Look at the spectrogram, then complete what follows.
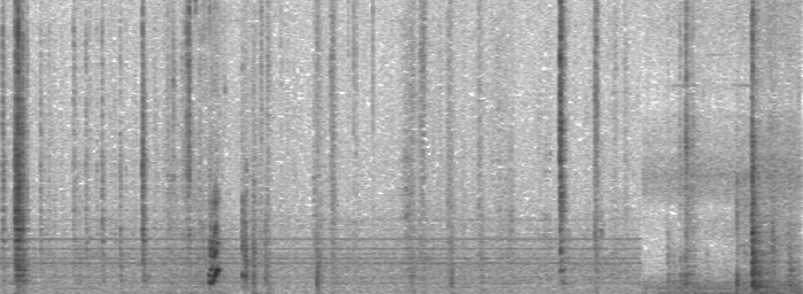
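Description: Hand screwdriver turning small metal screws to fasten a motherboard into a steel PC case: faint, irregular clicks and ticks, with a brief squeak about two seconds in.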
